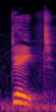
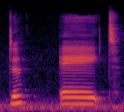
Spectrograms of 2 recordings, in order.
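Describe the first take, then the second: First: Said in the usual way. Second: "D-ate" split into D and a long "ate"; sounded out. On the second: Shown as a demonstration. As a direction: stretch "D-ate" apart, sound by sound.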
